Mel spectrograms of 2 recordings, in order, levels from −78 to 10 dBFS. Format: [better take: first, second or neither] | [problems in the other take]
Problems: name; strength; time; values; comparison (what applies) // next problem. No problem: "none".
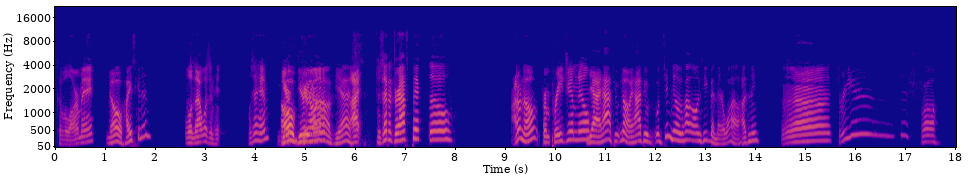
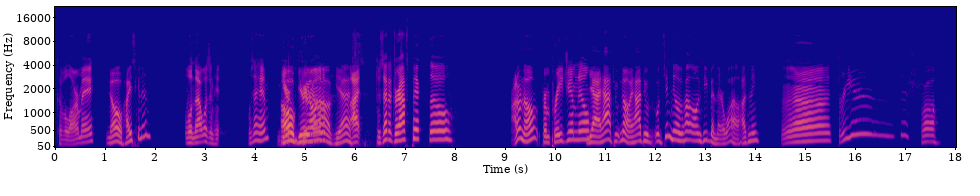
second | garbled, watery; slightly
